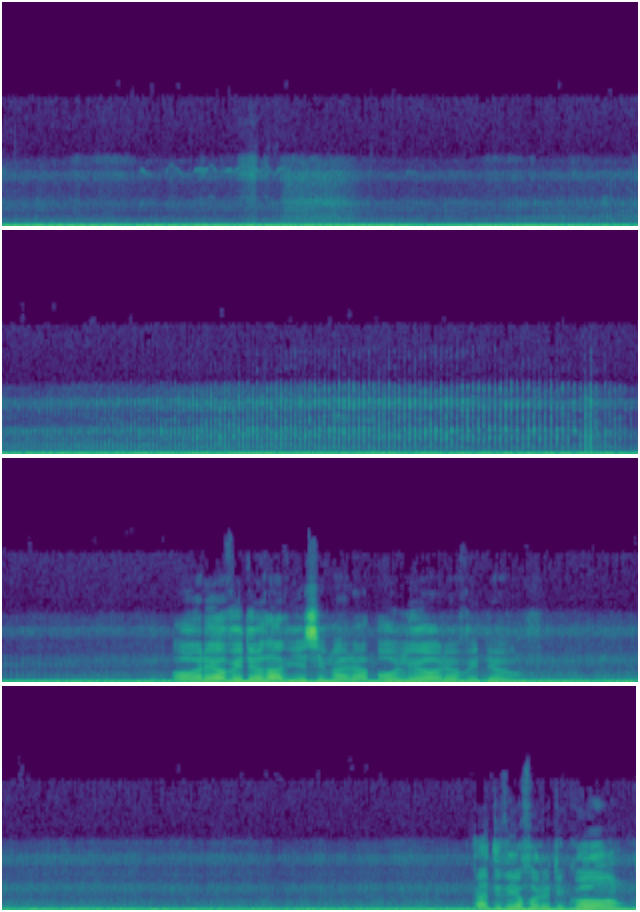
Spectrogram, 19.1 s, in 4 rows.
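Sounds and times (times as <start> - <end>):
motorcycle engine cruising: 0.0 - 19.0.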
